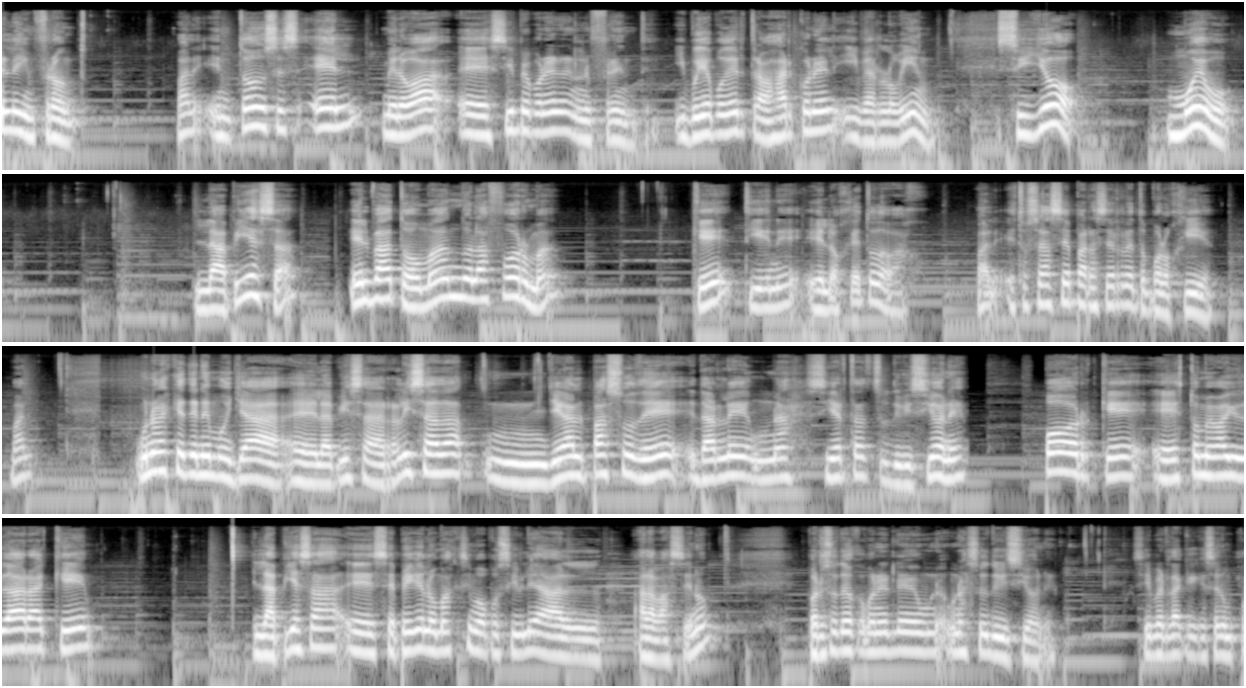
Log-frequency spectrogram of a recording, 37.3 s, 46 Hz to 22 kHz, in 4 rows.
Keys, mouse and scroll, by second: 0.7 click, 1.6 middle click, 3.0 middle click, 5.2 middle click, 9.1 d, 9.8 click, 10.1 g, 20.6 middle click, 23.0 Tab, 24.4 ctrl+r, 26.1 ctrl+r, 28.8 middle click, 32.7 middle click, 33.6-34.1 scroll up 2, 33.9 shift+middle click, 35.6 ctrl+r, 37.0 ctrl+r.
